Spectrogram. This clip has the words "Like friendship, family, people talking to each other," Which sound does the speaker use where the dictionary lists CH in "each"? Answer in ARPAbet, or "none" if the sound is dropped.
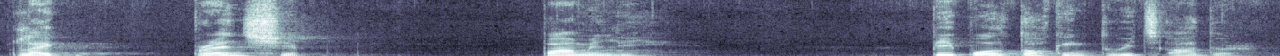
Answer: CH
